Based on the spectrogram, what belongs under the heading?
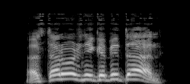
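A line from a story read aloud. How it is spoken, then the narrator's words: Distant shout. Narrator (Russian): крикнул кто-то с левого фланга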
